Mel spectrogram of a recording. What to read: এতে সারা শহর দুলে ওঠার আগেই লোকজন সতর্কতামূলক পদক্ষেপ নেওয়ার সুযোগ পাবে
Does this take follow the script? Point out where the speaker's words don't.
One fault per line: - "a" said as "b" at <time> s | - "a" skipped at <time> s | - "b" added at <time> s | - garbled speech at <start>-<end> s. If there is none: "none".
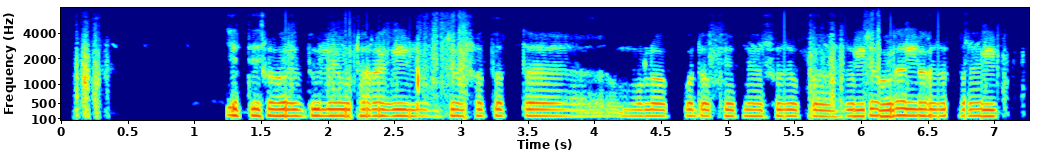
- "সারা" skipped at 1.5 s
- garbled speech at 5.9-7.0 s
